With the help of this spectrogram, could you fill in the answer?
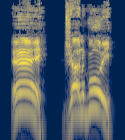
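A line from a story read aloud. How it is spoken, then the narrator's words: Yelling. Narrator (Russian): заорал он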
